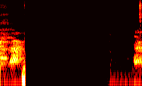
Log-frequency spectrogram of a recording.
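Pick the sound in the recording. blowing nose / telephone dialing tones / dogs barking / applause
dogs barking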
